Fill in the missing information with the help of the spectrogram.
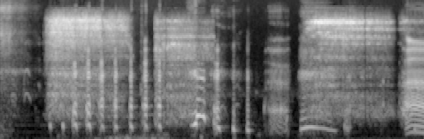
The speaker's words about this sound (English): doing his deep breathing over there. Yeah, I'm doing some like Lamaze over here, man, because I feel like I'm about to have birth, you know.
